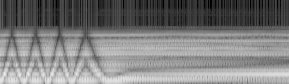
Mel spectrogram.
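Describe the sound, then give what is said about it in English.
A steady, harmonically rich tone is swept by a phaser whose notches rise and fall quickly at first, then slow and fade to an almost static drone as the rate knob is turned counterclockwise while it runs. “I just turned the rate knob while it was running.”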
